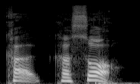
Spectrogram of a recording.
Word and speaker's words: Kasoar: Doctor, before we carry on, your surname, is it pronounced Kasoar? – Yes, that's correct. – Okay, yep. Kasoar.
